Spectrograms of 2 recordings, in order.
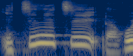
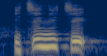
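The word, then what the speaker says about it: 一日: 자, 일단 원데이, 하루를 나타낼 때는 이찌에 니찌를 붙여서 이찌니찌라고 읽어주시면 되겠습니다. 자, 읽어볼까요? 이찌니찌, 이찌니찌.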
